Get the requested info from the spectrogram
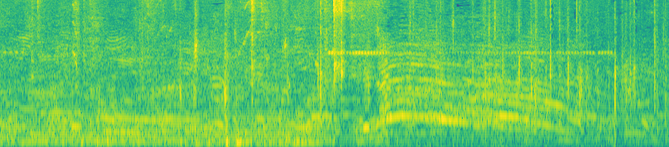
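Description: Foil fencers' feet stamping on the piste, with sharp clicks of the blades. About two seconds in, a steady high electronic tone from the scoring apparatus signals a touch. Voices and a long shout sound over it.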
